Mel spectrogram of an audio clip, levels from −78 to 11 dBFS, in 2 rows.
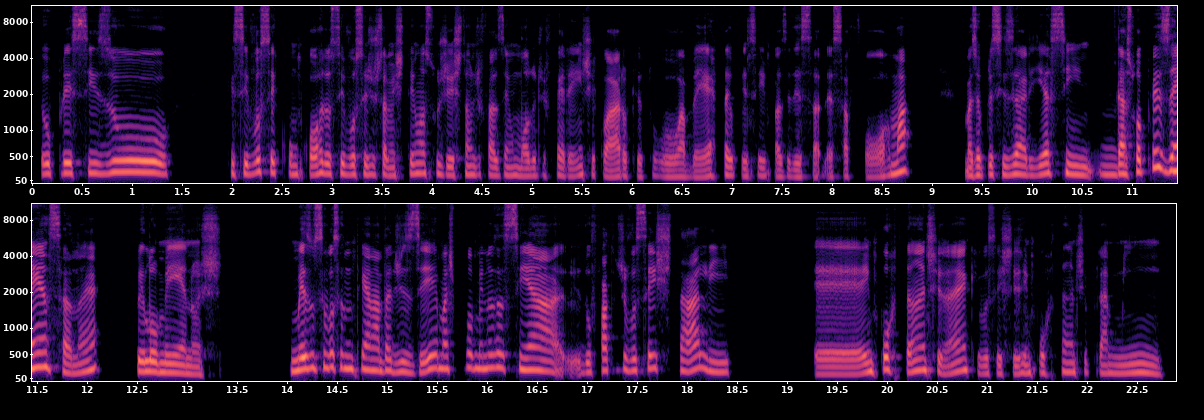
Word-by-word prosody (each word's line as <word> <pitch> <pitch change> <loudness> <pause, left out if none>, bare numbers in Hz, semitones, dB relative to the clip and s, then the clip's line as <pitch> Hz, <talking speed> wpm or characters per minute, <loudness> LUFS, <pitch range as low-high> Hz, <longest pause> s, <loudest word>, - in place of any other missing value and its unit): Eu 185 +1 +2
preciso 195 +1 +4 0.6
que - - -4
se 185 - 0
você 210 +3 0
concorda 175 -3 -2
ou 180 - +1
se 185 +3 -2
você 170 -1 -2
justamente 160 -2 -4
tem 185 - -4
uma 190 0 0
sugestão 165 -3 -4
de 160 - -10
fazer 155 -1 -5
um 155 - -5
modo 140 -1 -4
diferente, 145 +1 -8
claro 135 0 -1
que 135 - -13
eu - - -10
tô 125 -1 -7
aberta. 125 +4 -5
Eu 150 - 0
pensei 140 +1 -9
em - - -20
fazer 130 +1 -9
dessa 125 0 -6
dessa - - -8
forma, 175 - 0 0.6
mas 145 - -1
eu 160 - +3
precisaria, 165 0 0
assim, 180 -4 0
da 170 +1 +2
sua 220 - +3
presença, 240 - +5
né. 180 +10 0 0.4
Pelo 190 -1 +6
menos, 155 -6 0 0.7
mesmo 225 +5 +6
se 240 - 0
você 260 0 0
não 240 - +4
tenha 225 0 +1
nada 205 0 +2
a - - 0
dizer, 180 +5 +1
mas 235 -1 +1
pelo 240 +2 -4
menos 240 +1 +2
assim, 245 -3 +2
ah, 200 -4 +3 0.2
do 175 0 -3
fato 210 +3 -2
de 225 +2 -5
você 205 +2 -1
estar 220 -5 -1
ali, 190 -7 -1 0.8
é 135 +1 0
importante, 210 +2 +1
né. 170 +8 0
Que 215 -8 -15
você 145 +1 -6
seja 145 +2 -5
importante 175 +3 -6
pra 165 -1 -7
mim, 155 -1 -2
175 Hz, 180 wpm, -23 LUFS, 155-210 Hz, 0.8 s, Pelo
